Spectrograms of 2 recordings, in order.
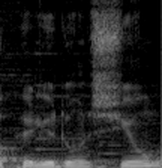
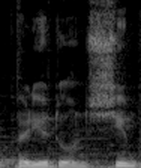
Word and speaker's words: پریودونتیوم: توی دنتکست قبلی من بعضی جاها پریودونتیوم رو پریودونتیم تلفظ کردم که اشتباهه،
